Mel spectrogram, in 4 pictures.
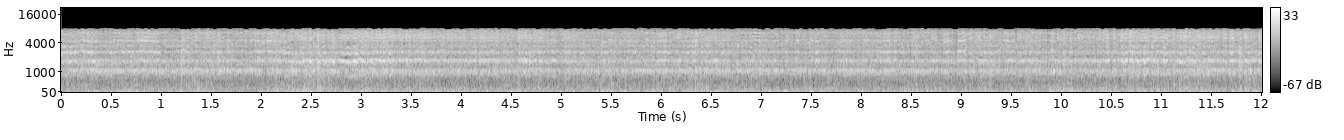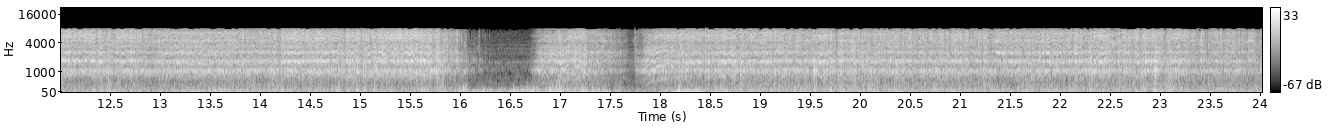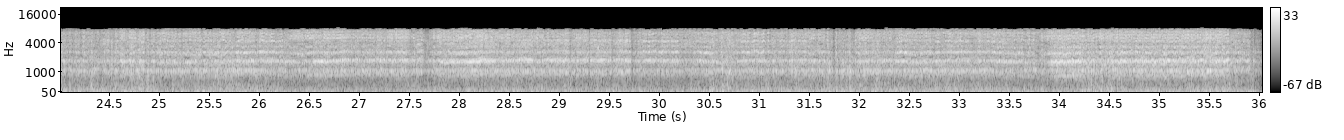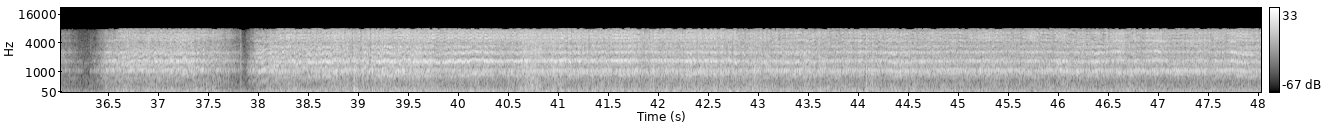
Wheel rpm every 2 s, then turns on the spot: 230, 230, 230, 230, 230, 230, 230, 210, 60, 210, 230, 230, 220, 230, 230, 230, 220, 170, 100, 170, 230, 220, 230, 220.
none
